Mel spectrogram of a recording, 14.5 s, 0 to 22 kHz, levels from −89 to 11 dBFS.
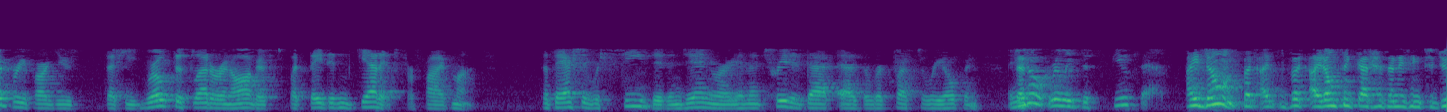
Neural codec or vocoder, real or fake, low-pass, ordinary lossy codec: none; real; 3.6 kHz; MP3, 32 kbps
